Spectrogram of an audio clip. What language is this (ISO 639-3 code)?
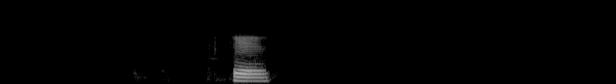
sat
